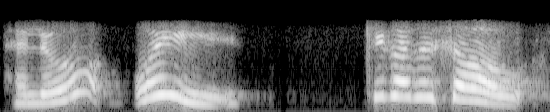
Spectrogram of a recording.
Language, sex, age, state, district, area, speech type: Nepali, female, 30-45, West Bengal, Jalpaiguri, urban, conversation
